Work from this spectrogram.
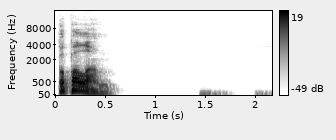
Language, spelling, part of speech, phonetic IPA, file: Russian, пополам, adverb, [pəpɐˈɫam], Ru-пополам.ogg
- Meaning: 1. in two (equal parts) 2. it’s all the same; it doesn’t matter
